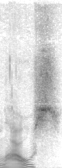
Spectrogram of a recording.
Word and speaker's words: Laos: Is it not Laos? There's the S is silent. I always thought it was Laos.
